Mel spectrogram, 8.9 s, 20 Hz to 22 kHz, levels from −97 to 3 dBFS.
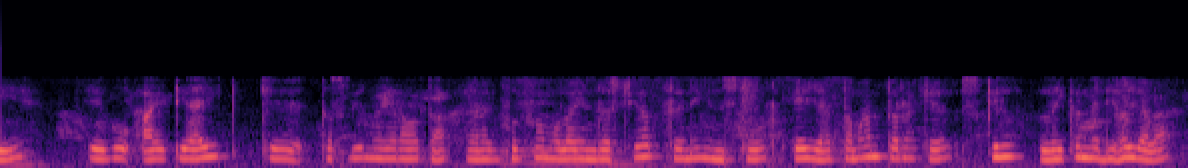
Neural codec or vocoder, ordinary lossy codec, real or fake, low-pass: none; AAC, 16 kbps; real; 7.2 kHz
